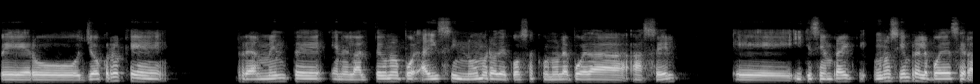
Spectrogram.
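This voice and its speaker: A man with a medium pitch speaks fairly slowly, his intonation fairly even. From Puerto Rico, Arecibo. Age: 20s. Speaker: graphic designer and entrepreneur. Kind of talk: interview. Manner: halting, with frequent fillers.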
